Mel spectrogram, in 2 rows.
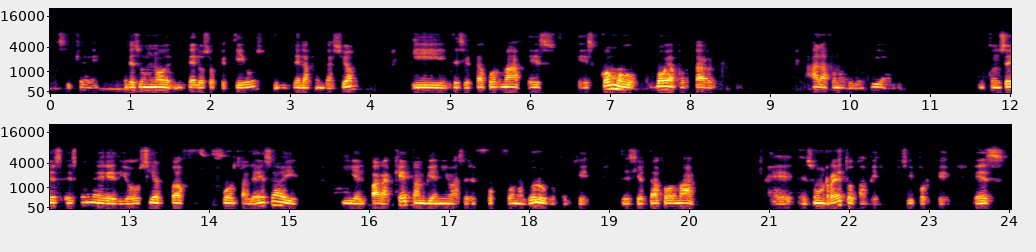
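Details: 29-year-old man, a speech-language pathologist who stutters; onset at age 13, linked to emotional upheaval around a hospitalization, with a genetic component since his father also stutters; stuttering.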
